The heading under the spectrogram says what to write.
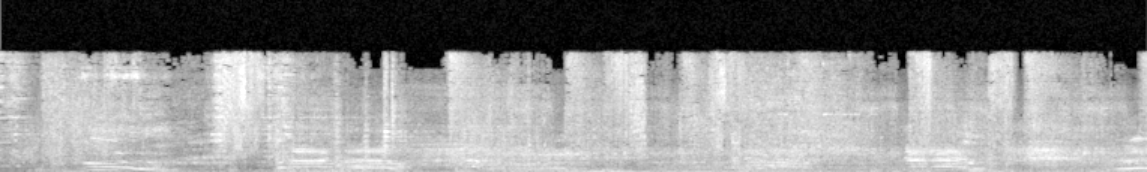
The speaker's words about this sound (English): Now on his knees, Dennis looks up to see the Juggernaut bearing down on him before the hammer gives him a heavy blow on the back.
